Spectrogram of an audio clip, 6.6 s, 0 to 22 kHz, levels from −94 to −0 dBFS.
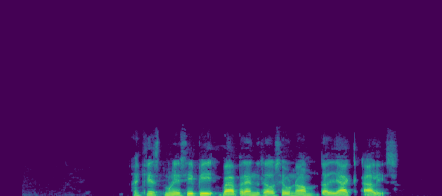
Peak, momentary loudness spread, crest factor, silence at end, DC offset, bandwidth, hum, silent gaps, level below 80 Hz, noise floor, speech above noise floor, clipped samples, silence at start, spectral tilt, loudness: -2 dBFS; 9 LU; 16 dB; 0.9 s; under 0.1%; 6.4 kHz; none; none; -60 dBFS; -81 dBFS; 64 dB; under 0.1%; 2 s; -8.5 dB/octave; -17 LUFS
